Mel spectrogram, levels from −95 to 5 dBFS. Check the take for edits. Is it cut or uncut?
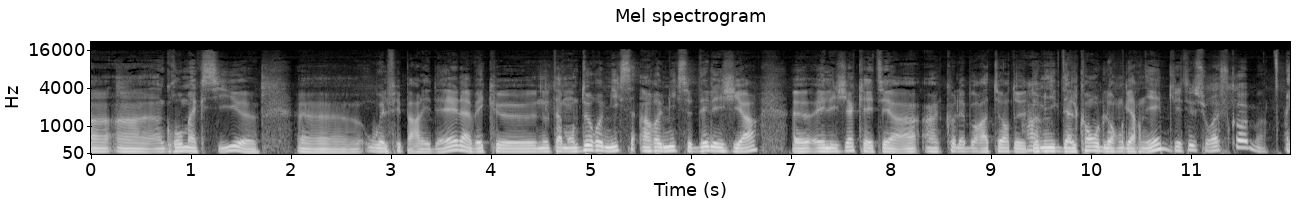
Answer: uncut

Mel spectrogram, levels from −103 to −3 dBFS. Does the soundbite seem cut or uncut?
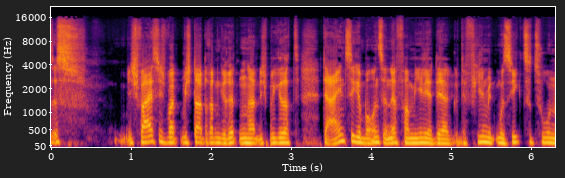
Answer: cut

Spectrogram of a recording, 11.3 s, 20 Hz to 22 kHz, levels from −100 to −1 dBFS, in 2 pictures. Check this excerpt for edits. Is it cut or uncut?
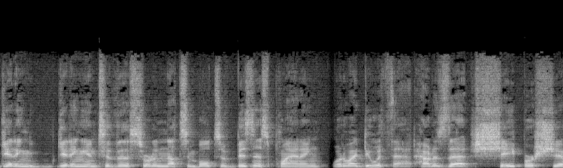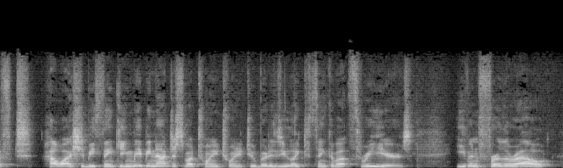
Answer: cut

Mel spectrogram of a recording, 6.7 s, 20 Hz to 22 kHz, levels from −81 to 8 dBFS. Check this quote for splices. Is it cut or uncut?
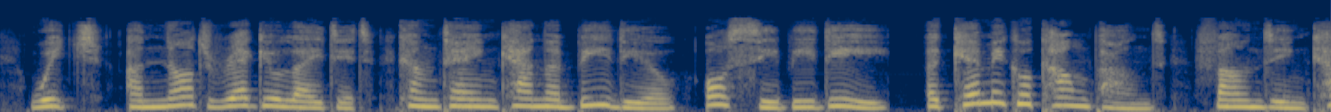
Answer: cut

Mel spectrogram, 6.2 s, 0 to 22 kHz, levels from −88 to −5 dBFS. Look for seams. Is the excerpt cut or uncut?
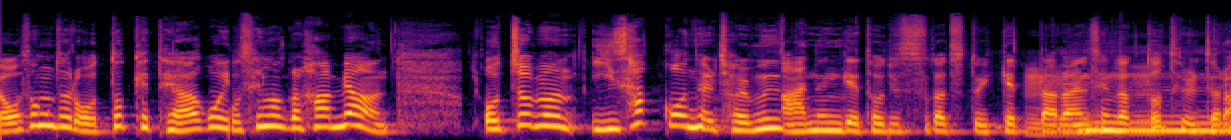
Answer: cut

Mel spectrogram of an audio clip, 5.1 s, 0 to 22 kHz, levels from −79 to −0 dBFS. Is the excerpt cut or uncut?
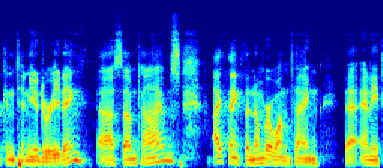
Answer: cut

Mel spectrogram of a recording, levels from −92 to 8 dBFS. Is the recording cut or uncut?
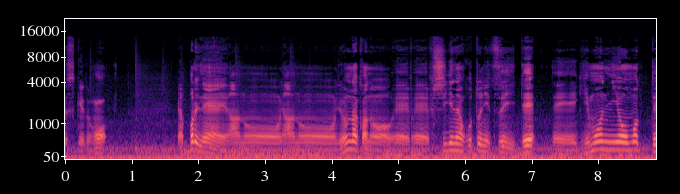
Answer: cut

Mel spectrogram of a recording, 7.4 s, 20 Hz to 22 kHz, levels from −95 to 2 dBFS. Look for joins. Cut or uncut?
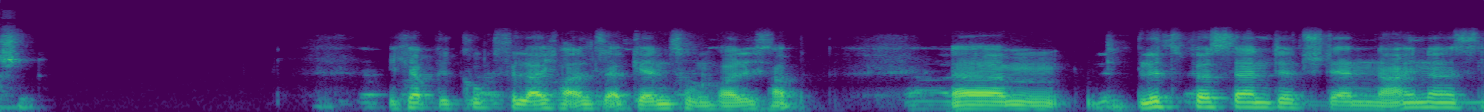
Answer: cut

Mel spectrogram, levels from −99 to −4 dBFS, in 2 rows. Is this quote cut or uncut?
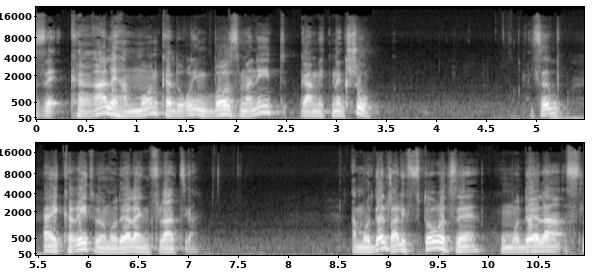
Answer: cut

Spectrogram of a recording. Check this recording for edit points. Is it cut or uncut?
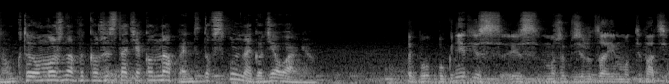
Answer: uncut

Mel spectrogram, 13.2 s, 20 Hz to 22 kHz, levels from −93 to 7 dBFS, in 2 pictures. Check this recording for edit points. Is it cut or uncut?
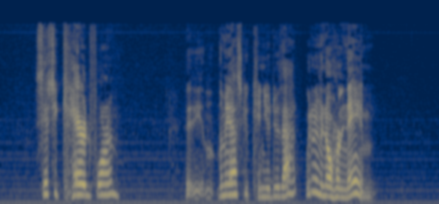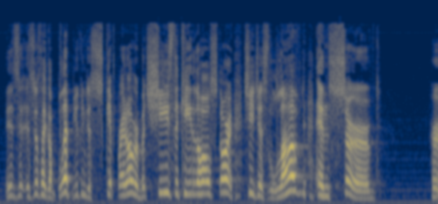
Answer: cut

